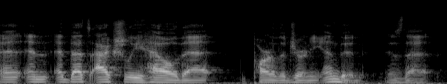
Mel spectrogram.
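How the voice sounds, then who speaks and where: A man's fairly low pitch, fairly even intonation and fairly slow pace. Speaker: podcast guest talking about therapy. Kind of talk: casual interview. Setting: recorded at home. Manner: halting, many fillers.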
